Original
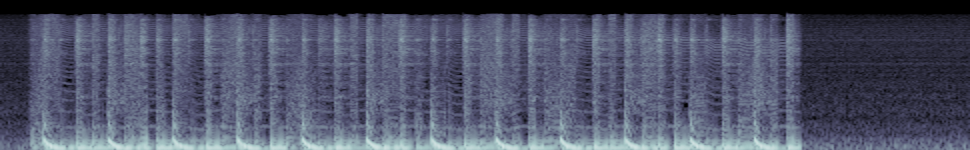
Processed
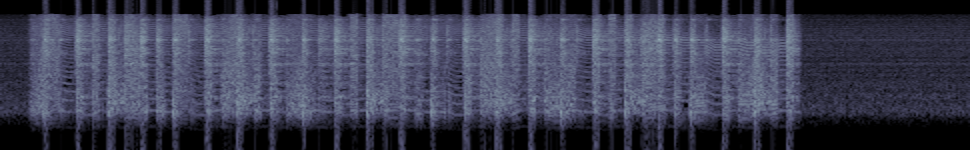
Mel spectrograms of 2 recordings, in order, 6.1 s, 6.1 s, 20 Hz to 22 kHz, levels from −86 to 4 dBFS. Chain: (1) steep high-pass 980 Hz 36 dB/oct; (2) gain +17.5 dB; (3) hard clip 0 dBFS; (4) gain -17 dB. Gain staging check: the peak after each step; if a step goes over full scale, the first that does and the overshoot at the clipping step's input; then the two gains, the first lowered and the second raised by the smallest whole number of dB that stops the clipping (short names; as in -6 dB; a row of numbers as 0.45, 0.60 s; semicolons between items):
-9.0, +8.5, 0.0, -17.0 dBFS; step 2, 8.5 dB; step 2 +8.5 dB, step 4 -8 dB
